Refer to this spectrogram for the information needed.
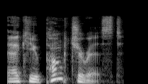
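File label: "acupuncturist", English, British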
